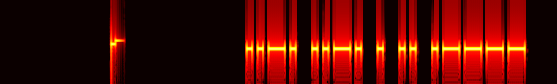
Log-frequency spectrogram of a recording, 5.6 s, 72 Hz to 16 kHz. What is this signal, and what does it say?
Morse code, heard as a keyed tone, about 23 wpm, 700 Hz. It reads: FFEI1
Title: Code Groups - 5 Letter:Numbers - 22wpm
